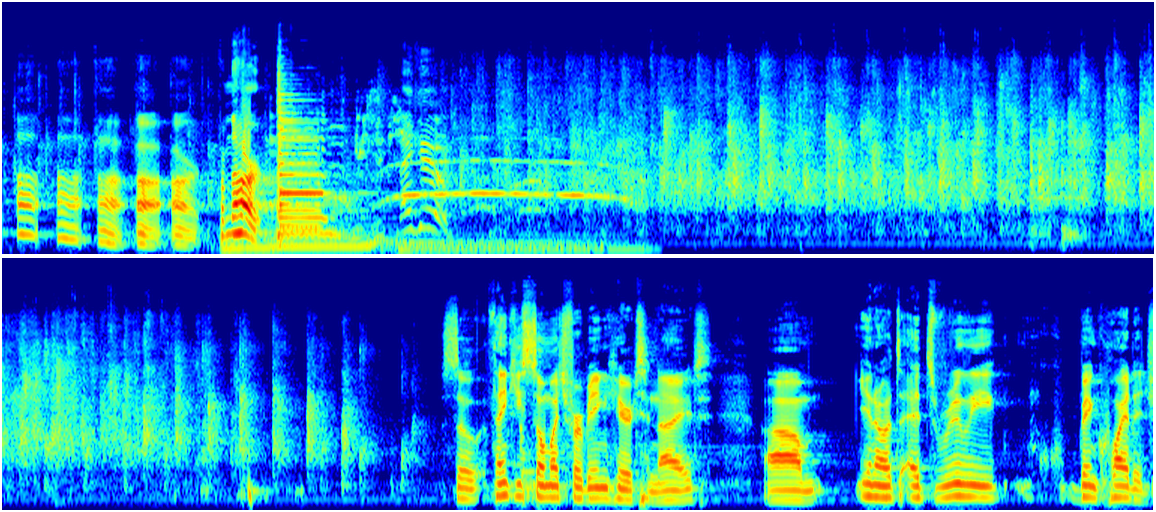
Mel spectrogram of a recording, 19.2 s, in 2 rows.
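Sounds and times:
audience clapping along in a steady rhythm: 0.0s - 13.2s
speech: 0.1s - 3.0s, 13.4s - 18.0s, 18.6s - 19.1s.

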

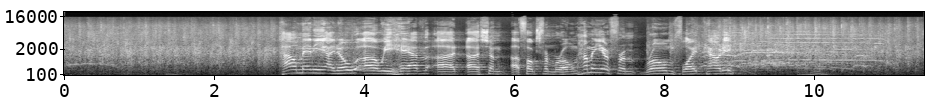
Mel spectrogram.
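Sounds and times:
audience applause at an evening show: 0.0s - 3.2s, 8.4s - 11.4s
speech: 2.9s - 9.2s.

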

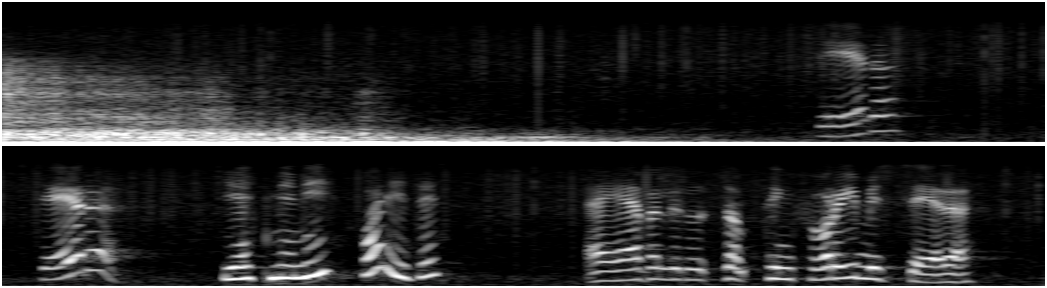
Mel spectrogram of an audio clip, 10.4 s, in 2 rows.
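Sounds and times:
thunder rumbling during a storm: 0.0s - 5.1s
speech: 4.2s - 4.6s, 5.4s - 7.5s, 8.1s - 10.4s.

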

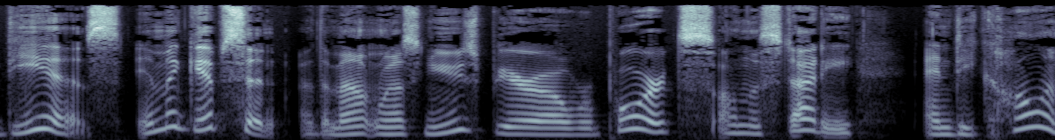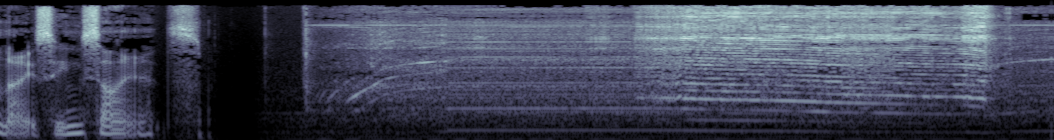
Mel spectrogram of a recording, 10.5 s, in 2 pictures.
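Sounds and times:
speech: 0.0s - 6.4s
small electric saw cutting through bone sample: 6.8s - 10.5s.

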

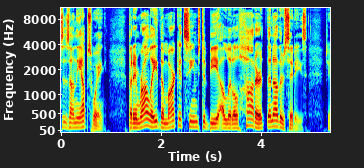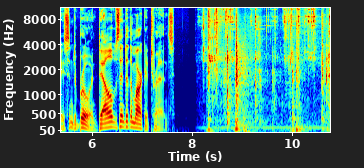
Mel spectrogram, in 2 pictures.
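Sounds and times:
speech: 0.0s - 8.5s
keys jingling: 8.1s - 10.7s
apartment door lock clicking and opening: 8.2s - 10.7s.

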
